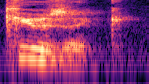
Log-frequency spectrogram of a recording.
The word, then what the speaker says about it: Cusick: tonight or not, but my last name rhymes with music. It is Cusick.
